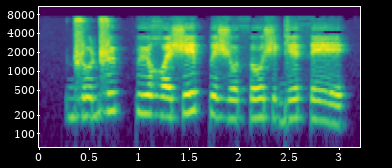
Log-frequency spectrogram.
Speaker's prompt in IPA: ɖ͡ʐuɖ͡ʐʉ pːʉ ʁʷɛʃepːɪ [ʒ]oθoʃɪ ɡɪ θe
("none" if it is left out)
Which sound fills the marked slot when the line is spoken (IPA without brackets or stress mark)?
ʒ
